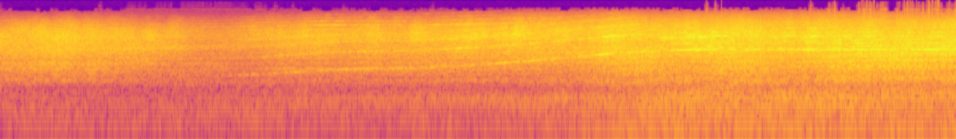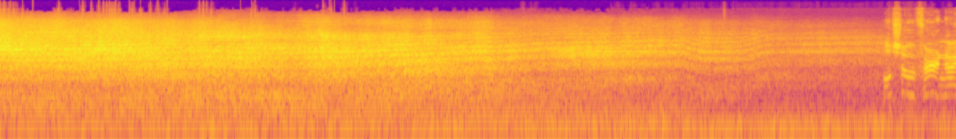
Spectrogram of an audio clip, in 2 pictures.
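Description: An underpowered airliner climbs slowly away after takeoff at Amsterdam Schiphol, its jet engines building into a loud, sustained roar with a rising whine, steady and near throughout.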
